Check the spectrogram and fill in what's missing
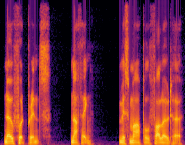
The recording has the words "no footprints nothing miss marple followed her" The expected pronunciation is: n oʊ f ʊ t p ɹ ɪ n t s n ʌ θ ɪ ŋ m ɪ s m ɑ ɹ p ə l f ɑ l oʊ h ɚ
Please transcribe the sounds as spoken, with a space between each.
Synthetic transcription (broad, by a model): n oʊ f ʊ t p ɹ ɪ n t s n ʌ θ ɪ ŋ m ɪ s m ɑ ɹ p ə l f ɑ l oʊ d ɚ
